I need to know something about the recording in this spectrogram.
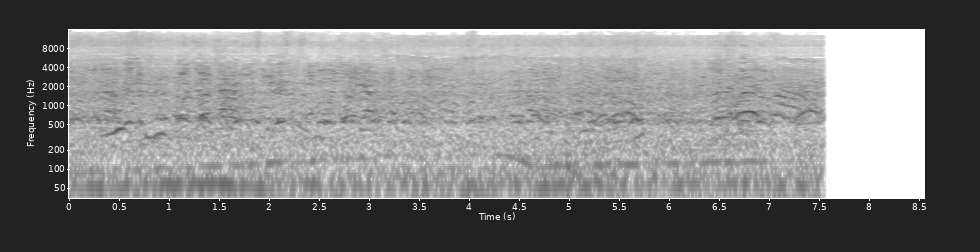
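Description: A crowd of men shouts and argues outdoors.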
